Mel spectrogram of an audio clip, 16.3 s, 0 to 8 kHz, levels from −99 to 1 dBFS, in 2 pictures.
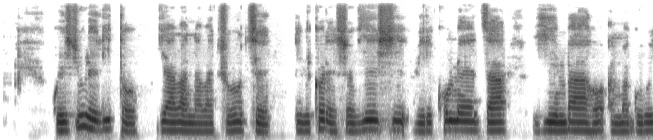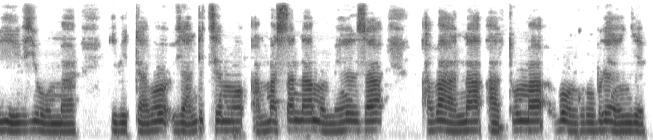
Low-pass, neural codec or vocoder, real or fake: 7.2 kHz; none; real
